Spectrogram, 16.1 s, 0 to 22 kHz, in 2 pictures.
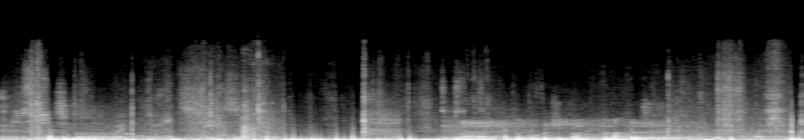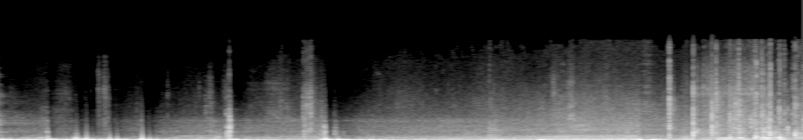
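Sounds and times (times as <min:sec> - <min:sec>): hands clapping: 0:14.7 - 0:16.0.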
